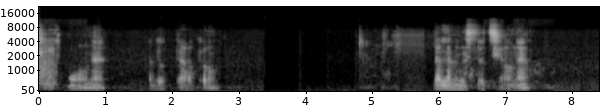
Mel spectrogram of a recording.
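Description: A middle-aged woman talks calmly over an online call.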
